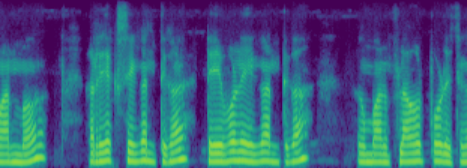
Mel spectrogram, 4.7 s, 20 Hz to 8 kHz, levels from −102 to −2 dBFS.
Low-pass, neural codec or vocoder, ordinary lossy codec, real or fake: 7.2 kHz; none; Opus, 24 kbps; real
